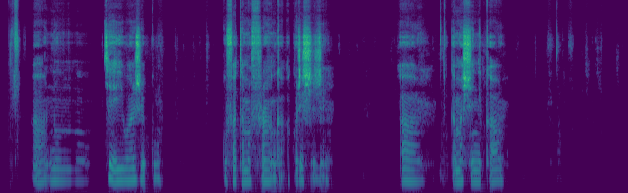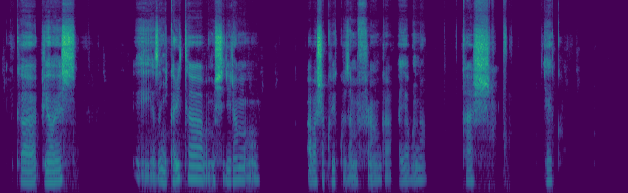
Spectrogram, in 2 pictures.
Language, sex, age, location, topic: Kinyarwanda, female, 25-35, Kigali, government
